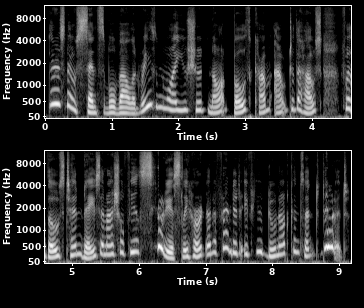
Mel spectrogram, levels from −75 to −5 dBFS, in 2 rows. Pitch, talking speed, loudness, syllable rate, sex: 255 Hz, 235 wpm, -18 LUFS, 5.6 syllables/s, female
